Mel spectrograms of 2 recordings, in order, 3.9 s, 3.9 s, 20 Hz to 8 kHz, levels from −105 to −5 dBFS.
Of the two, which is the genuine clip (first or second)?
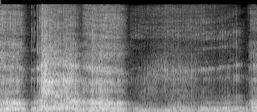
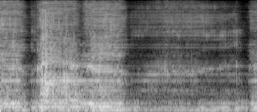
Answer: first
